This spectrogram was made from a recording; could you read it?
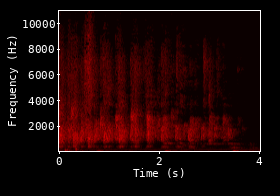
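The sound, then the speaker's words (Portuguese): A crowd at a church worship service applauds steadily for about four seconds to welcome a couple invited to give a testimony, a dense patter of many hands clapping at once that thins and fades toward the end, with no one speaking. “Então eu queria que vocês dessem uma salva de palmas”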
